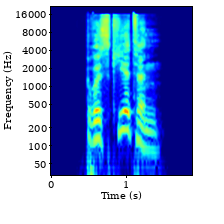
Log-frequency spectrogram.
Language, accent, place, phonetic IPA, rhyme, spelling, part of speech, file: German, Germany, Berlin, [bʁʏsˈkiːɐ̯tn̩], -iːɐ̯tn̩, brüskierten, adjective / verb, De-brüskierten.ogg
- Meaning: inflection of brüskieren: 1. first/third-person plural preterite 2. first/third-person plural subjunctive II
